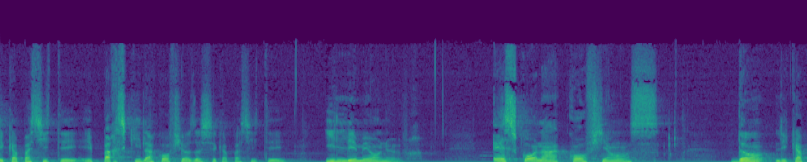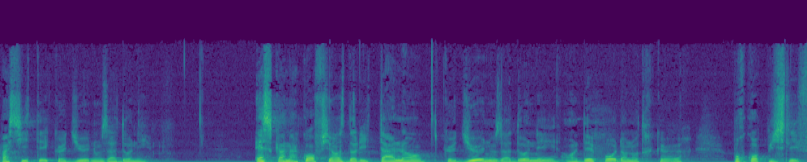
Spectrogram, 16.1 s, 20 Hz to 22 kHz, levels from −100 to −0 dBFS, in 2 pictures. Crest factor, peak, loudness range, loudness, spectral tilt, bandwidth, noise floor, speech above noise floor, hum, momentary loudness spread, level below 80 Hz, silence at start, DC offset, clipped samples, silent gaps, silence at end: 20 dB; -10 dBFS; 4 LU; -31 LUFS; -5.5 dB/octave; 16.5 kHz; -61 dBFS; 31 dB; none; 11 LU; -58 dBFS; 0 s; 0.5%; under 0.1%; none; 0 s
